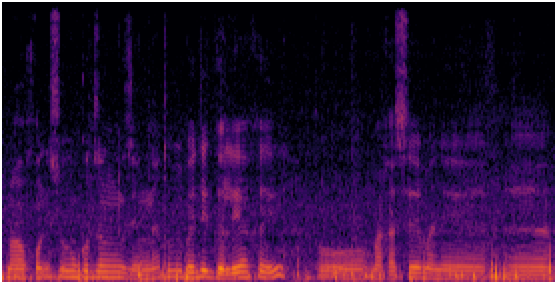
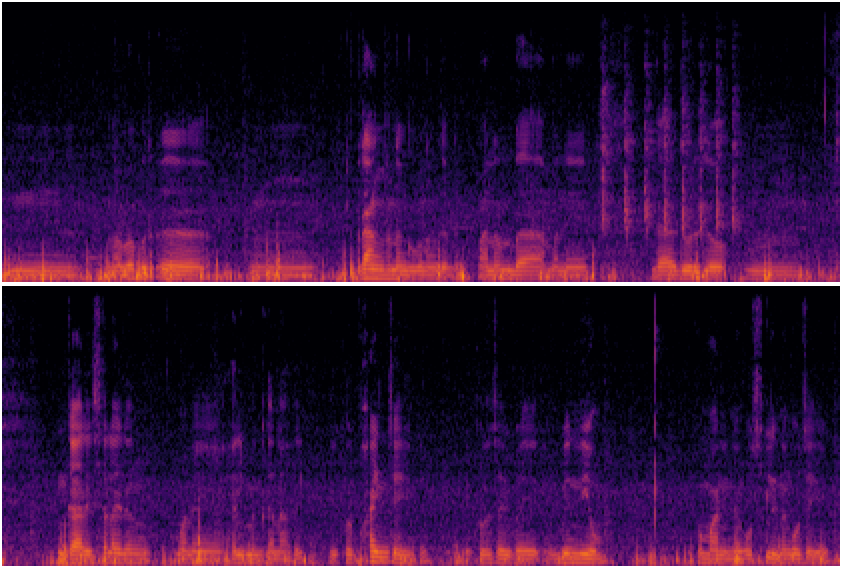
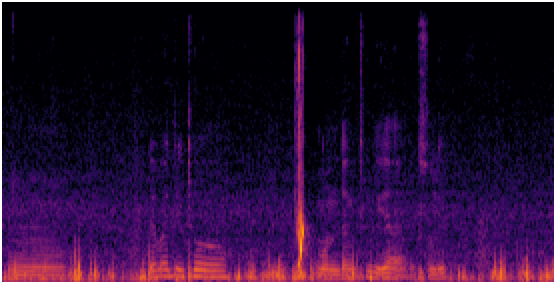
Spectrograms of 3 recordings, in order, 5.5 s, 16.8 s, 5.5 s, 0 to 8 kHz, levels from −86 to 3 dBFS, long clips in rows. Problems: constant background noise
